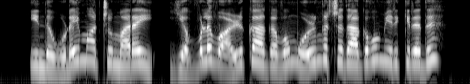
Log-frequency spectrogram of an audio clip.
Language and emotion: Tamil, disgusted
